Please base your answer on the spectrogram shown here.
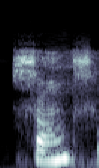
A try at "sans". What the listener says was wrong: Alors, le S final, you don't pronounce the final S in that case. Sans.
